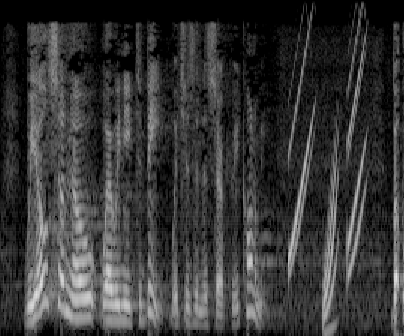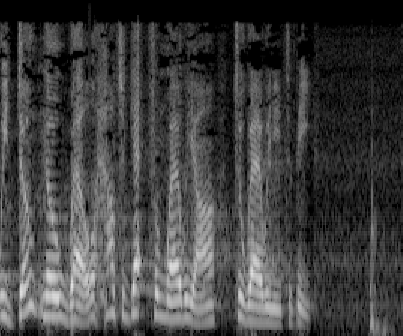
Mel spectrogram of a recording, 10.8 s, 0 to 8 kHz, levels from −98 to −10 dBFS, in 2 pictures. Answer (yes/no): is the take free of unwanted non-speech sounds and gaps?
no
